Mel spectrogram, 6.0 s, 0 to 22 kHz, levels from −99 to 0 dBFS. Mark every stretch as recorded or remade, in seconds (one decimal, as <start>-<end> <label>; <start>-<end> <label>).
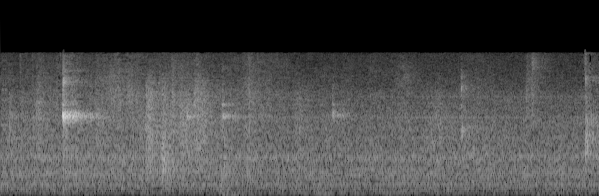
0.0-1.1 recorded; 1.1-3.1 remade; 3.1-5.5 recorded; 5.5-6.0 remade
